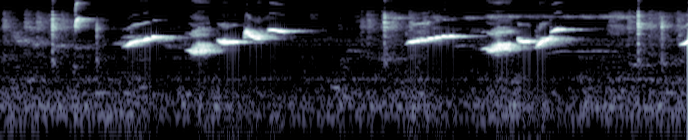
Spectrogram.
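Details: Song of a white-rumped shama, Medan: two bursts of rich whistled phrases separated by a short pause, each mixing rising slurred whistles with sharp high clicks and brief chattering accents.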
